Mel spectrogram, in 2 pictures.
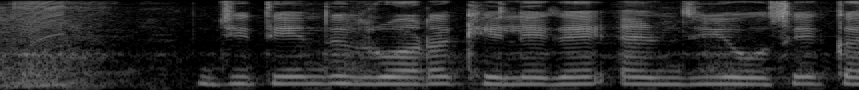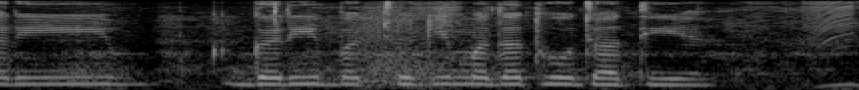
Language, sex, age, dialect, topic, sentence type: Hindi, female, 18-24, Hindustani Malvi Khadi Boli, banking, statement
